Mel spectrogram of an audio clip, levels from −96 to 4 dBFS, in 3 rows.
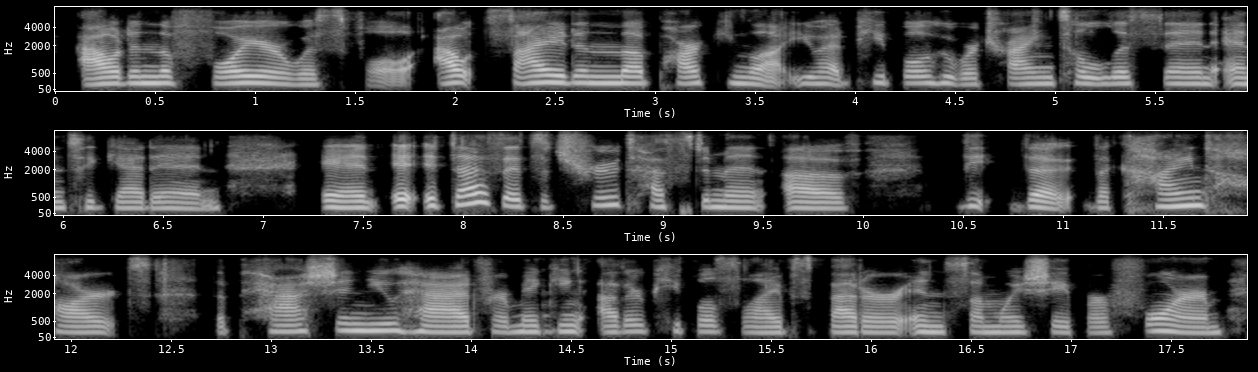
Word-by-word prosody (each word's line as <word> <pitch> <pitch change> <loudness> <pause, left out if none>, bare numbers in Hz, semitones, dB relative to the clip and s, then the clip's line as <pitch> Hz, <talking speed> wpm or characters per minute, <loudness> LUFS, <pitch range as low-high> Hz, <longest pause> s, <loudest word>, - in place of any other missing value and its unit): out 180 +4 +6
in 195 0 +2
the 195 - +2
foyer 190 -1 +2
was 155 0 -5
full, - - -5
outside 205 0 +4
in 195 -1 +1
the 190 -1 +5
parking 190 +1 -1
lot, 165 - +1
you 185 0 -5
had 180 - -2
people 195 -2 -4
who 190 0 -3
were 165 0 -4
trying 175 +2 -2
to 190 - -2
listen 180 0 -2
and 175 0 -2
to 185 - -4
get 170 -1 -4
in. 170 -1 -3 0.5
And 180 -2 +4
it 215 +1 +7
it 230 - +2
does, 295 0 +5
it's 205 -3 +1
a - - -7
true 240 +6 -1
testament 195 -5 -2
of 165 -2 +2 0.5
the 215 -1 -5
the 185 -6 +3
the 175 - -6
kind 220 +5 +2
heart, 165 -1 -2 0.3
the - - -12
passion 195 +2 +1
you 205 0 +1
had 170 -3 +3
for 165 -3 -7
making 180 +1 -3
other 175 +2 -2
people's 180 -3 -9
lives 160 0 -5
better 165 -1 +1
in 175 -1 -1
some 165 -1 -5
way, 165 0 -3
shape, 165 -1 +2
or 155 - -5
form, 165 -5 0
180 Hz, 180 wpm, -25 LUFS, 170-195 Hz, 0.5 s, it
